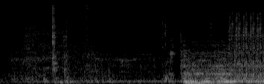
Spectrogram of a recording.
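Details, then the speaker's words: Abandoned 1989 Jaguar XJ6 Vanden Plas, unstarted for years: faint, dragging crank that never gains speed; battery (from 2012) lacks charge, later replaced with a new battery. "Oh boy. It doesn't have quite enough juice. Oh boy. I'm gonna have to throw that on the charger."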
